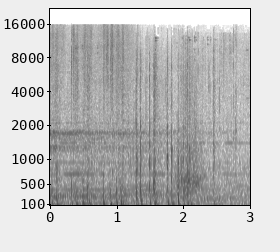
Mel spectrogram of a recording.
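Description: Horse hooves clip-clop across the ground in the video game Ghost of Tsushima, a quick irregular run of close, moderately loud hoofbeats over a steady soft background.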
